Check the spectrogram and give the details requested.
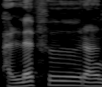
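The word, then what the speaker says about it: אָלֶף: 어,이 알파벳에 대해서 잠깐 설명을 하고 본문 6절 말씀으로 한번 들어가 보도록 하겠습니다.이 알레프라는 단어는 묵음이에요.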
